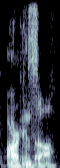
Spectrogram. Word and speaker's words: Arkansas: An 1881 state law declares the only acceptable pronunciation is Arkansas.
